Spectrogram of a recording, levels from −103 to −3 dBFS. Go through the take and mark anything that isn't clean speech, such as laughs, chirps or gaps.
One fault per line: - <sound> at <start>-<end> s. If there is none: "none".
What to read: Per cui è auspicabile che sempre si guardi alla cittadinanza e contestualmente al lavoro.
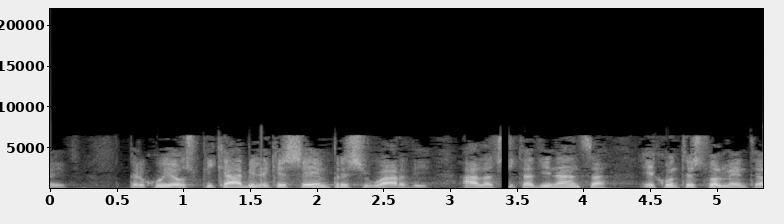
- dropout at 3.4-3.4 s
